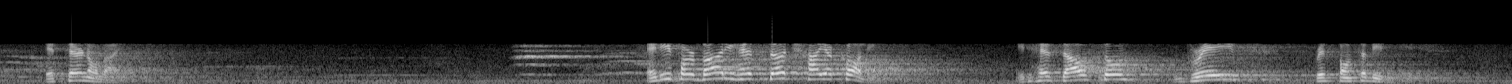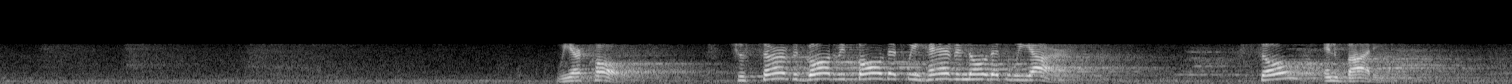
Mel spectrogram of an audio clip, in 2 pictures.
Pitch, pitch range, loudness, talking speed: 220 Hz, 165-245 Hz, -15 LUFS, 65 wpm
